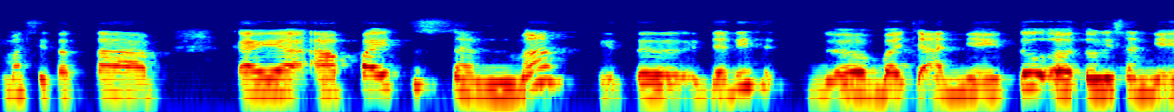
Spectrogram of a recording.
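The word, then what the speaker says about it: 什么: tetap kayak apa itu senma gitu. Jadi bacaannya itu tulisannya itu SHENME ya. Senma. Oke. Tidak dibaca me, tapi Ma.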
